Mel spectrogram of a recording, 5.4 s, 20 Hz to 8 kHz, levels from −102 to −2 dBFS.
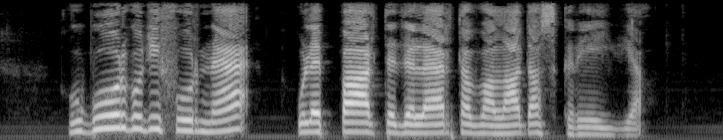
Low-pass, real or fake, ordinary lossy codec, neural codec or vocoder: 7.2 kHz; real; Opus, 64 kbps; none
